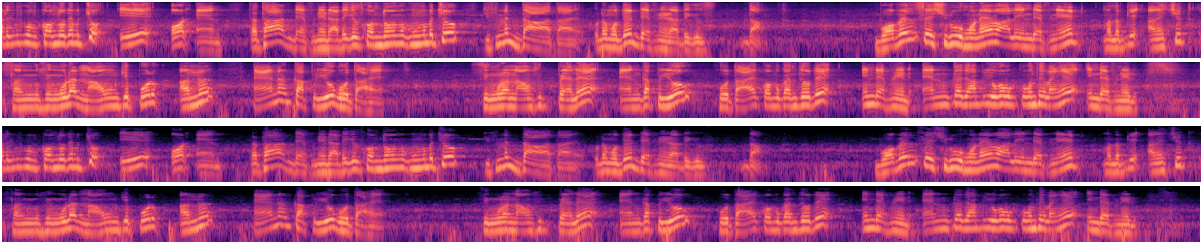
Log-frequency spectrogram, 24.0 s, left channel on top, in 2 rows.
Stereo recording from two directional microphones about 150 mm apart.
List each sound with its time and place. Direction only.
0.0 s speech: 30° left (ahead or behind)
8.8 s speech: 25° left (ahead or behind)
16.7 s speech: 35° left (ahead or behind)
